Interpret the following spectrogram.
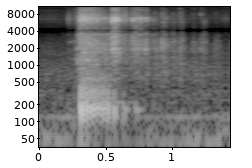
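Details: Echo GT2000 two-stroke line trimmer with a replacement carburetor, sat weeks in hot humid weather near 90°F, full choke at half throttle: two quick pulls, each giving a short sharp burst of firing, catching readily. Normal cold start on full choke.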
